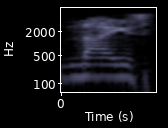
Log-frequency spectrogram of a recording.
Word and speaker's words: Nice: Yes, I know it's spelled nice, but it's pronounced Nice because, you know, they're French and they talk kind of funny.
